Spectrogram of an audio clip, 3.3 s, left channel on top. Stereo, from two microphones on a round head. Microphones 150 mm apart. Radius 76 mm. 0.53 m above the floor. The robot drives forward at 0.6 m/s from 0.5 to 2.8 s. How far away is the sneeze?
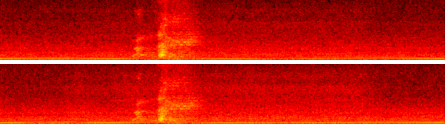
About 1.3 m.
